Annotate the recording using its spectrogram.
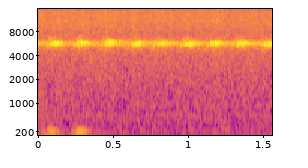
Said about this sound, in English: I didn't invite it in my house. It just came into the house. People were saying they thought the cricket was in their house because that's how loud it is. I mean, I don't mind the sound of a cricket, if I'm going to be honest.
